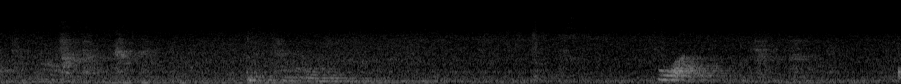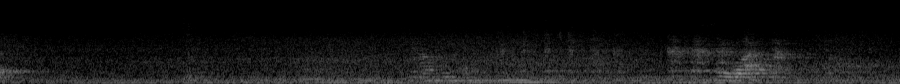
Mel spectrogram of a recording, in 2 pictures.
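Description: A woman speaks to a dog with animation.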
